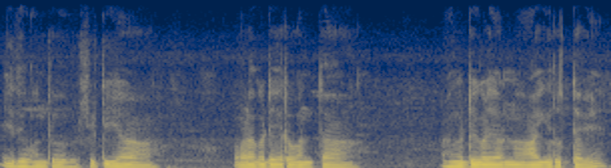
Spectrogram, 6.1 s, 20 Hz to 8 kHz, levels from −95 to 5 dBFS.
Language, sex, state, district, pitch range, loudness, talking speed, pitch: Kannada, male, Karnataka, Koppal, 105-115 Hz, -17 LUFS, 80 wpm, 110 Hz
